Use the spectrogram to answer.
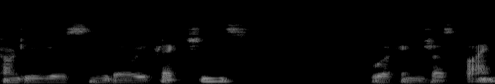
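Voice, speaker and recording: Speaking with a non-native accent, a man goes at a very slow pace with long, frequent pauses. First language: not English. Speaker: game developer tutor. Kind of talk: software tutorial narration.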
